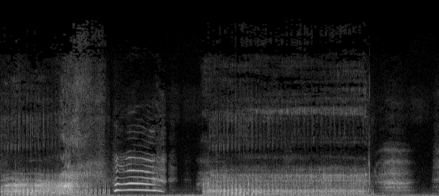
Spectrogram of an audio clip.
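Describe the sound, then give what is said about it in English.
A coyote growls in rough, raspy bursts, broken by one short, high whining yelp midway, with no one talking. “What do you want, Coyote?”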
